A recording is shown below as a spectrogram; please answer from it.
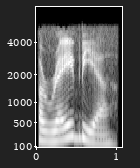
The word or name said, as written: Arabia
